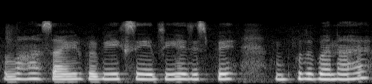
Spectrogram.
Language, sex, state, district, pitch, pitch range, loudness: Hindi, female, Uttar Pradesh, Lalitpur, 240 Hz, 235-250 Hz, -15 LUFS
